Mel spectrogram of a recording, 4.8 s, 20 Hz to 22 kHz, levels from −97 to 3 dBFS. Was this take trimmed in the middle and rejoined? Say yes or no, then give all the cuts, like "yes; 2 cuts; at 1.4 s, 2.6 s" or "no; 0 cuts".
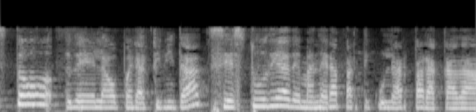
no; 0 cuts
